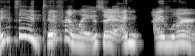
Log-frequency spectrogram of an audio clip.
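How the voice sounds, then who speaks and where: A woman with a Spanish accent and a bright, sharp tone, in a very clean recording with a silent background. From California. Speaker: panelist. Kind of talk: panel discussion.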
